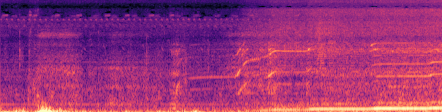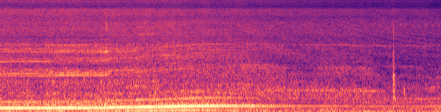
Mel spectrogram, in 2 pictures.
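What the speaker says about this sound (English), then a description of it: "we're gonna take up the Turbo Timber SWS" An E-flite Turbo Timber SWS RC airplane takes off, its electric motor rising from a low whine into a loud, steady buzz that climbs in pitch as the plane speeds up, then eases off as it pulls away.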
